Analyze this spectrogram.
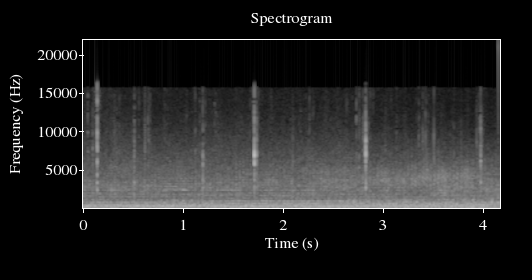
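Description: Coastguard helicopter flying over: a steady, loud drone of engine and rotor, with a low humming tone joining about two seconds in.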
